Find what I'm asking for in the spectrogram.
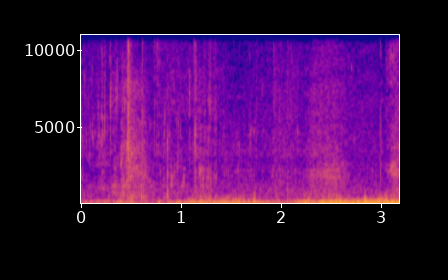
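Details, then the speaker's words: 2000 Honda Shadow ACE 750 coolant flush, filling with about 2 quarts distilled water to the overflow: irregular soft bubbling and gurgling at the filler as trapped air escapes and the level settles; system won't take full amount yet. "It won't take the full amount just yet. We're going to have to let it settle in. You can hear it gurgle as the air escapes."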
